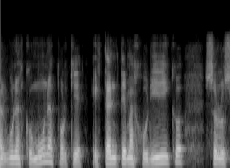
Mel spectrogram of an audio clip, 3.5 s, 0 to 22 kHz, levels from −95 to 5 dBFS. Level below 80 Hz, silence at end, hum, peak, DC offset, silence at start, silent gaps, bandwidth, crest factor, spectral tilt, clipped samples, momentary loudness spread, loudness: -68 dBFS; 0 s; none; -6 dBFS; under 0.1%; 0 s; none; 9 kHz; 18 dB; -7 dB/octave; under 0.1%; 8 LU; -25 LUFS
